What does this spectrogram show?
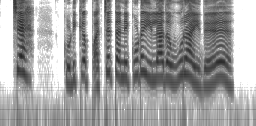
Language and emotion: Tamil, disgusted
